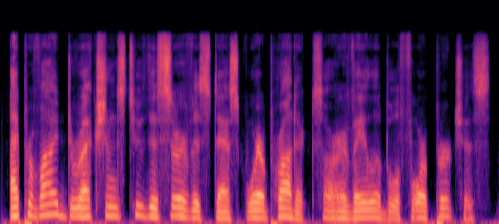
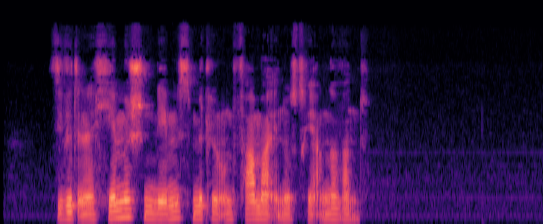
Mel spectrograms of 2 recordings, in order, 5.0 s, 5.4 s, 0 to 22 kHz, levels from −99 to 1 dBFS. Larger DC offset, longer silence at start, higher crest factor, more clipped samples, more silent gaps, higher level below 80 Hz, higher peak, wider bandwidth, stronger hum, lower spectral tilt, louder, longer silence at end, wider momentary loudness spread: neither; second, 0.1 s vs 0.5 s; second, 16 dB vs 22 dB; neither; neither; first, -40 dBFS vs -70 dBFS; about the same, -6 dBFS vs -8 dBFS; second, 12 kHz vs 14 kHz; neither; first, -5.5 dB/octave vs -3.5 dB/octave; first, -23 LUFS vs -27 LUFS; second, 0.1 s vs 1.8 s; second, 7 LU vs 11 LU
